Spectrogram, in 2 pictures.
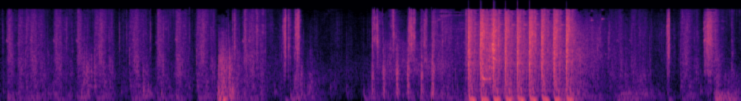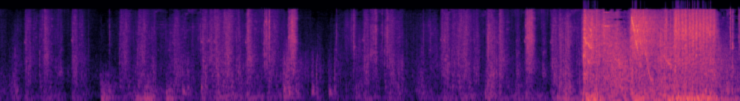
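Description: Wooden building pieces snap into place with quick, rapid clacks.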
